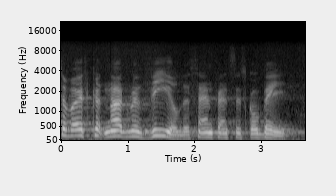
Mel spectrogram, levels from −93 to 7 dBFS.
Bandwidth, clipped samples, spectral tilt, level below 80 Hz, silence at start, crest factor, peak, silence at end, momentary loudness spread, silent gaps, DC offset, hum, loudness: 10 kHz; under 0.1%; -8 dB/octave; -64 dBFS; 0 s; 16 dB; -10 dBFS; 0 s; 9 LU; none; under 0.1%; none; -27 LUFS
